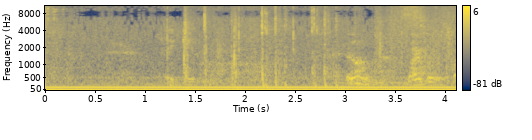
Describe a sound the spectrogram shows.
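A horse gallops with thudding hooves.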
